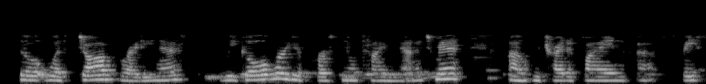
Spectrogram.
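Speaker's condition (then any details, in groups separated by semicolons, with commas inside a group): No condition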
